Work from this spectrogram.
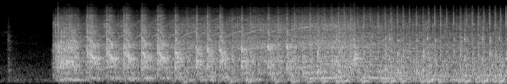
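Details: Kubota L2350 tractor diesel after water found in fuel tank, system cleaned, new fuel, injector lines bled, preheated: silence, then catches quickly and settles into a steady even clatter of about three beats a second; starts clean.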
